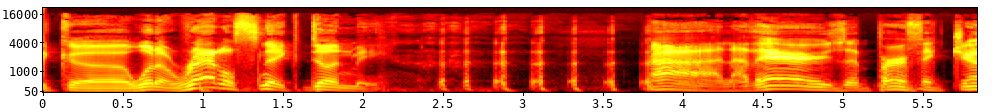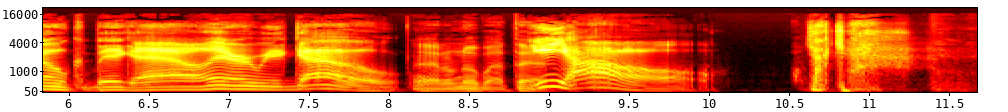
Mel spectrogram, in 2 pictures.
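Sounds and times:
speech: 0.0 - 2.7, 3.8 - 11.3
laughter: 2.4 - 4.2
voice imitating a whip crack: 10.6 - 11.4.

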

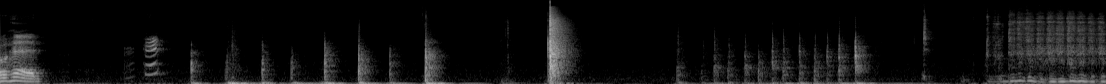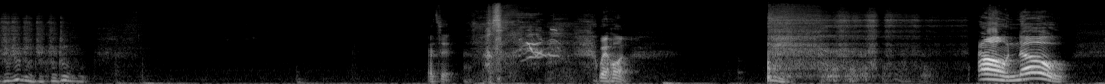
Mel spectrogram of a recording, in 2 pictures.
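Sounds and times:
speech: 0.0 - 0.5, 15.4 - 16.0, 17.0 - 17.4, 20.8 - 21.8
footsteps: 0.6 - 5.8, 6.7 - 10.0, 12.0 - 20.9, 21.7 - 22.1
voice-imitated car engine revving: 9.9 - 12.0
laughter: 9.9 - 12.3, 15.7 - 17.5, 18.8 - 20.8.

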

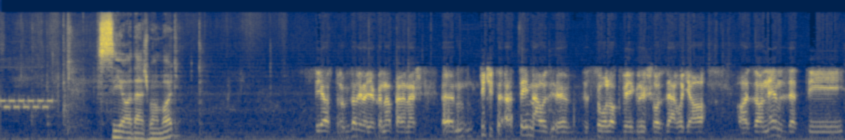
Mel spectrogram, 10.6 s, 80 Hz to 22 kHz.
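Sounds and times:
electronic telephone ringing with a two-tone trill: 0.0 - 0.8
speech: 1.2 - 2.4, 3.9 - 10.5.

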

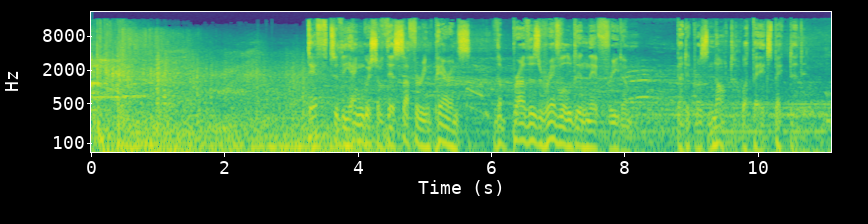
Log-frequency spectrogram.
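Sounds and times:
massive explosion boom: 0.3 - 7.8
speech: 3.2 - 10.9.

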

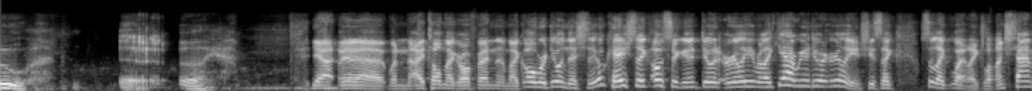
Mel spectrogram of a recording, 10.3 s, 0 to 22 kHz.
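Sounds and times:
speech: 0.0 - 0.6, 1.2 - 2.3, 3.1 - 10.3
person burping after drinking Coke and Pabst beer: 1.2 - 1.9.

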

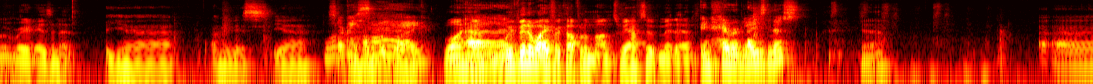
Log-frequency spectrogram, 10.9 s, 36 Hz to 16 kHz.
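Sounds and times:
speech: 0.2 - 9.0
pen scratching on paper: 8.8 - 10.0.

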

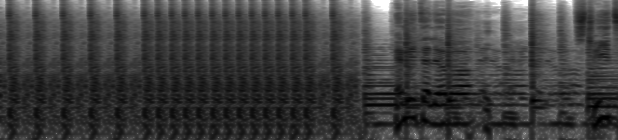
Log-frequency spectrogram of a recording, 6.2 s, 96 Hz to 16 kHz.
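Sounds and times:
automatic-weapon gunfire rattle: 0.0 - 3.6
speech: 4.0 - 5.2, 5.8 - 6.1.

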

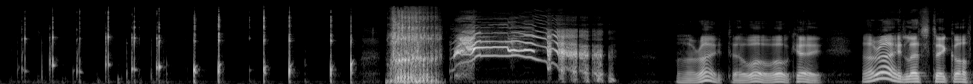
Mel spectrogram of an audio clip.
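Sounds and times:
hoofbeats of horses slowing down in a marketplace: 0.0 - 3.5
horse snorting: 3.9 - 4.5
horse whinnying: 3.9 - 6.1
speech: 6.9 - 9.7.

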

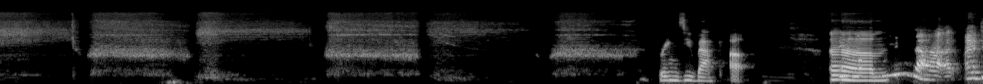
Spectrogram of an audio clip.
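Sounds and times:
rapid circular breathing with forceful inhales and exhales: 0.0 - 6.4
speech: 6.6 - 7.5, 8.3 - 9.8.

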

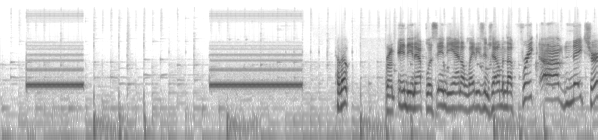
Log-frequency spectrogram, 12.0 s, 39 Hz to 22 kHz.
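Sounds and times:
phone call line ringing back: 0.5 - 1.7, 4.2 - 6.1
speech: 6.7 - 7.1, 7.7 - 11.9
laughter: 8.5 - 11.3.

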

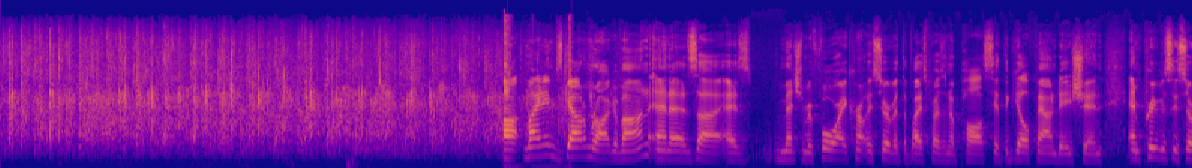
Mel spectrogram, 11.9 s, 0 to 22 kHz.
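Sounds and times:
sizable audience applause welcoming panelists: 0.0 - 6.5
speech: 5.0 - 11.9.

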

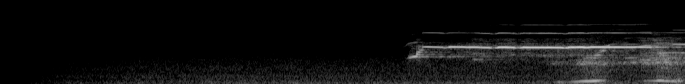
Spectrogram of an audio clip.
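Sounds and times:
wild elk bugling in Washington, Pacific Northwest, USA: 4.1 - 6.8.

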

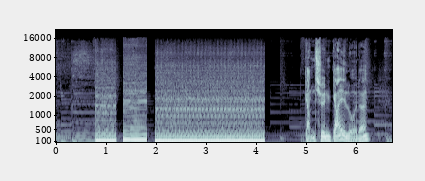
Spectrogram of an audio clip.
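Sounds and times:
gritty bass instrument sampled from a coffee machine: 0.8 - 4.2
speech: 5.1 - 6.4.

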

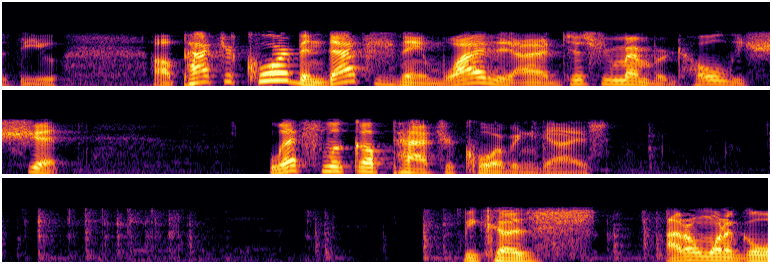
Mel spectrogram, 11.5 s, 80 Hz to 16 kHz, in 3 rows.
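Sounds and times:
speech: 0.0 - 4.3, 5.2 - 7.0, 10.0 - 11.5
typing on a computer keyboard: 6.5 - 11.4.

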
